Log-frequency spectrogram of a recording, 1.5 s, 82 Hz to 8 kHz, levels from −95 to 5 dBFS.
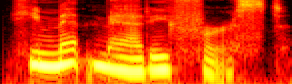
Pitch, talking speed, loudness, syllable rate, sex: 195 Hz, 165 wpm, -15 LUFS, 3.7 syllables/s, female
